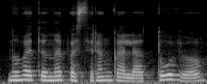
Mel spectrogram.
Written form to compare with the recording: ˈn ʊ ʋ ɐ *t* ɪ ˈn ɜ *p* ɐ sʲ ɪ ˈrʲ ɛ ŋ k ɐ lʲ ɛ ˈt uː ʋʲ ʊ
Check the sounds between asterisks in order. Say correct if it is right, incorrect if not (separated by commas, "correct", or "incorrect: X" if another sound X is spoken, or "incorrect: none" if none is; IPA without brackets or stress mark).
correct, correct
